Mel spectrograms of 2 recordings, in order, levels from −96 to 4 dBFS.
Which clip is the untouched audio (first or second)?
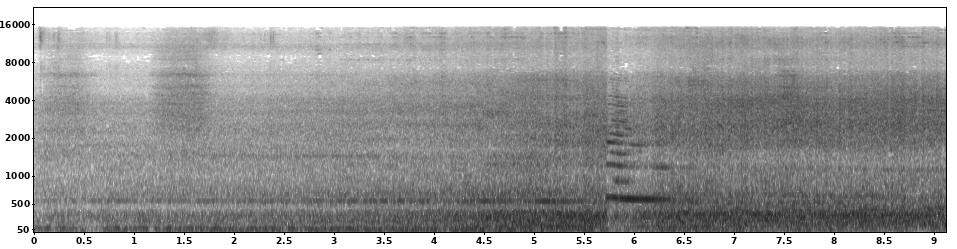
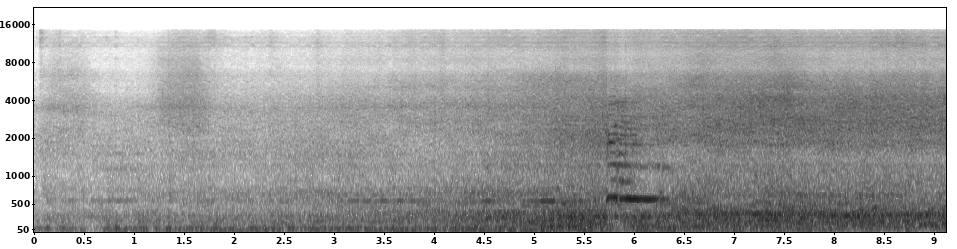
first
